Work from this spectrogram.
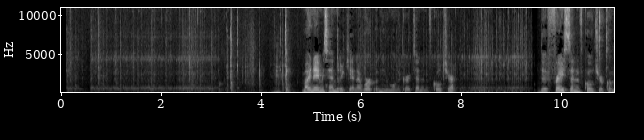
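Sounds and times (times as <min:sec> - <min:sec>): sewing machine humming: 0:00.1 - 0:03.3, 0:05.1 - 0:09.6.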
